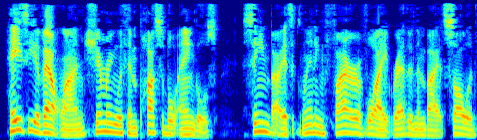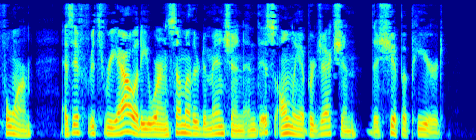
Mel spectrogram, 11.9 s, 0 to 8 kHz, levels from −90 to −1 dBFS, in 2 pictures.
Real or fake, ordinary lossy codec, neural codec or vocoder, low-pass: real; MP3, 32 kbps; none; 7.2 kHz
